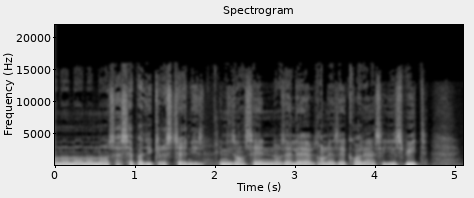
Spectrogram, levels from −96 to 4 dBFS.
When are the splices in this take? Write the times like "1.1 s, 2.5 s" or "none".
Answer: 1.8 s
